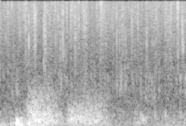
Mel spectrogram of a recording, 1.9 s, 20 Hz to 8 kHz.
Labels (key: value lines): label: biophony, growl
recorder: SoundTrap 500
